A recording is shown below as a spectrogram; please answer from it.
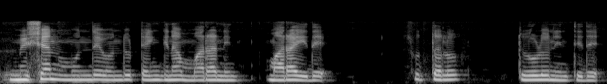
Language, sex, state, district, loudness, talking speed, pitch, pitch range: Kannada, female, Karnataka, Koppal, -19 LUFS, 110 wpm, 205 Hz, 190-215 Hz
